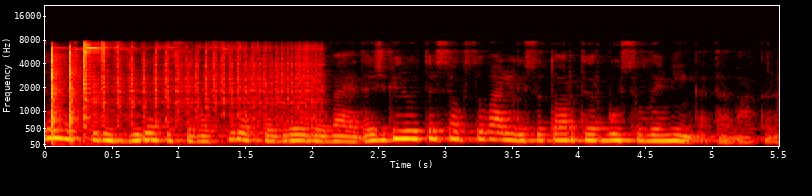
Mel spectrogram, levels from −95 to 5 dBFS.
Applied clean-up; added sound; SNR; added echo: none; Coin (dropping); -1 dB; reverberation time 0.4 s.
